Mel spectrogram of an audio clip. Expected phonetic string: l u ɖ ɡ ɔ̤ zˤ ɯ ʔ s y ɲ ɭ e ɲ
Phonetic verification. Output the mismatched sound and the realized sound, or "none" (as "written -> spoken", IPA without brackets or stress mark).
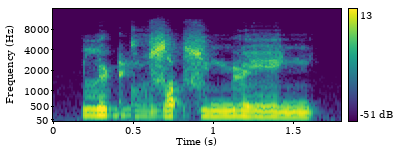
u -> ɯ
